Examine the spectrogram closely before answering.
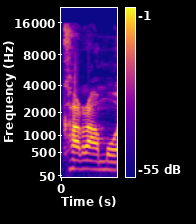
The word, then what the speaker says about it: Karamo: It's so weird because because in South Africa we have Karabo, and then in Africa obviously we have Karamo and a chait, but then like, and then people here are like Karamo.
